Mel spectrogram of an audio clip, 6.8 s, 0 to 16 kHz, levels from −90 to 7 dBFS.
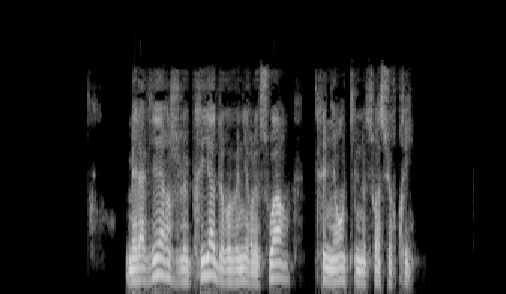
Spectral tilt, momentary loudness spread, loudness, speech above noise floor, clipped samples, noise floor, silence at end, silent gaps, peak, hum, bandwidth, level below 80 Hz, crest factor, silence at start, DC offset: -6.5 dB/octave; 11 LU; -16 LUFS; over 75 dB; under 0.1%; under -90 dBFS; 1.25 s; 4.06-4.15 s; 0 dBFS; none; 7.8 kHz; -54 dBFS; 18 dB; 1.65 s; under 0.1%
